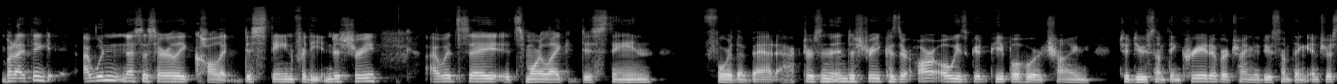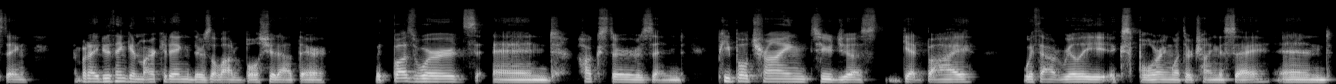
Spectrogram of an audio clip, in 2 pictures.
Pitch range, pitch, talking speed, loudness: 115-135 Hz, 120 Hz, 175 wpm, -16 LUFS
